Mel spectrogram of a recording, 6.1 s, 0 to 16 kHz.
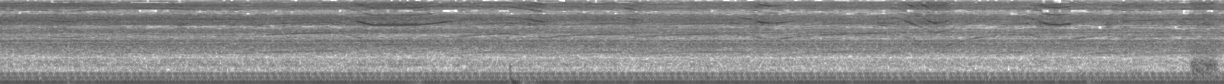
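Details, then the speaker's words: Dental drill with water spray during root canal access on tooth #19 through a PFM crown on a live patient: steady high-pitched diamond bur whine with hissing spray while approaching the pulp chamber. "drill through my brush with my diamond and then when I'm when I feel like I'm getting close and I switch to microscope and ultrasound"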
